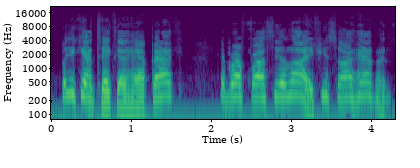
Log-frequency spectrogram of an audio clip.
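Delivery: put-on high child's protest; a kid insisting it was magic; pleading child.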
